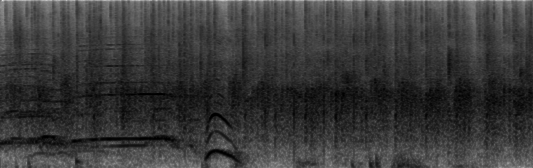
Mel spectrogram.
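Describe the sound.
A crowd applauds steadily as the cast comes on stage, a dense sustained clatter of clapping, with loud rising whoops and cheers from the audience breaking out over it.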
